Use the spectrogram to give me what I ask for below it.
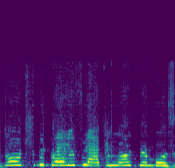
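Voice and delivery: a lightly voiced scolding grandma; grandma yelling. Retelling grandma scolding the kids, mock yell. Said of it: "that's grandma's yelling".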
